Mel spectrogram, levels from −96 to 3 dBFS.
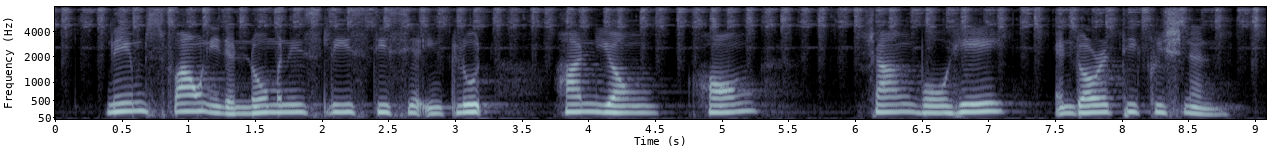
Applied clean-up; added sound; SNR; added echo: none; Tambourine; 18 dB; none.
